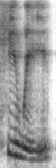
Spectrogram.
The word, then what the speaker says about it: KWE: And yeah, my company is KWE Publishing, which stands for, my name, but I pronounce it Kiwi, but KWE Publishing.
